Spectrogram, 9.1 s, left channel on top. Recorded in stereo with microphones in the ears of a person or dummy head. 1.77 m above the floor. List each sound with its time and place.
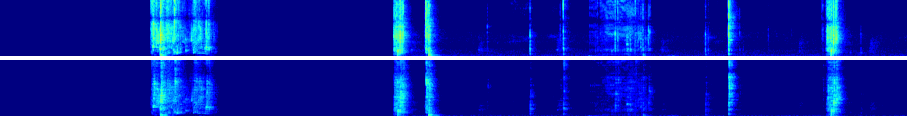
1.5 s a splash: 75° left (ahead or behind), 0.6 m
3.9 s a camera shutter: 60° left (ahead or behind), 0.5 m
